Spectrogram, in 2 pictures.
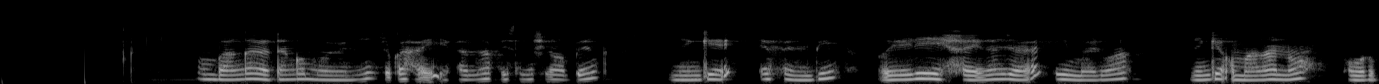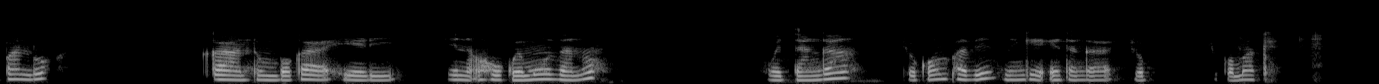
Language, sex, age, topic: Oshiwambo, female, 18-24, finance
